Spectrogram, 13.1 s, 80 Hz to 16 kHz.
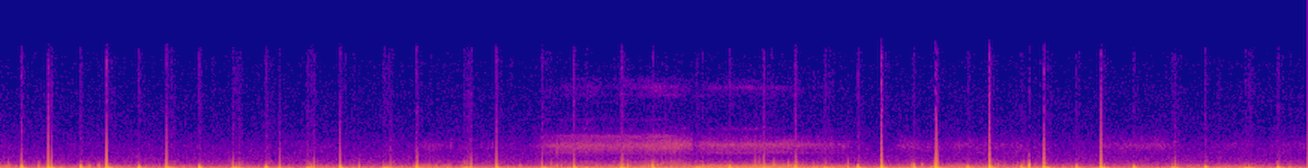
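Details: Person's heartbeat recorded while rebreathing into a plastic bag through a straw with no fresh air, after about ten minutes of doing this off and on: fast, regular, strong beats about 110 a minute.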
